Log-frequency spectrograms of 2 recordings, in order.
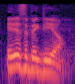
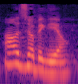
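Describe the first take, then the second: First: "is" firmly stressed, falling. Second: Breezy, brushing the apology aside; dismissive wave-off. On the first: Preacher corrects the wave-off, firm stress on "is". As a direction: insist on "is" in "It is a big deal". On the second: Preacher mimics someone shrugging off an apology, mildly breezy. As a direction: shrug it off lightly. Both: Shown as a demonstration. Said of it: "Don't say".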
